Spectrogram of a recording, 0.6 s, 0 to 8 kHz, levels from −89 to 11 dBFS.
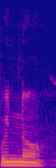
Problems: background sounds at intervals, background conversations at intervals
